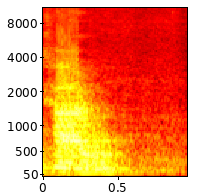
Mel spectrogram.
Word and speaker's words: chiral: That word is pronounced chiral.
